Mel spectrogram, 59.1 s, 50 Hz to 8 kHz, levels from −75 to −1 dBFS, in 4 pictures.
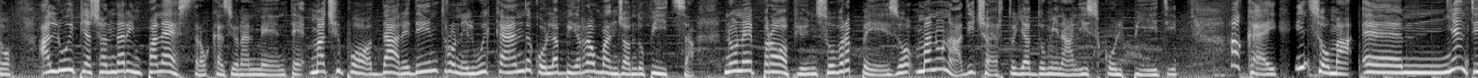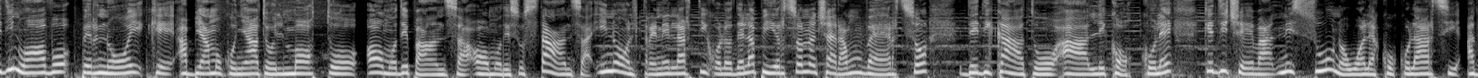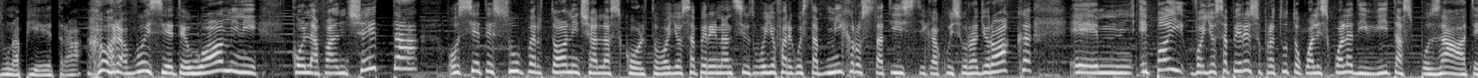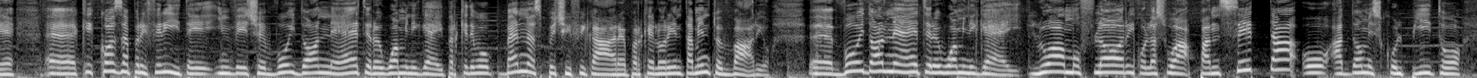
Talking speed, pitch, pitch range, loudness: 140 wpm, 245 Hz, 220-280 Hz, -15 LUFS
